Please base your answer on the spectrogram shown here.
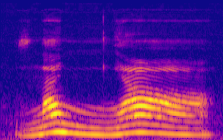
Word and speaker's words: знання: продовжений а знання наголошений знання наголос падає на другий склад дивіться дітки твердий приголосний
